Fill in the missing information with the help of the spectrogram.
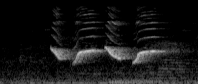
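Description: A laughingthrush gives two loud, rich, slightly harsh whistled phrases, each dipping then sliding back up, about half a second apart.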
